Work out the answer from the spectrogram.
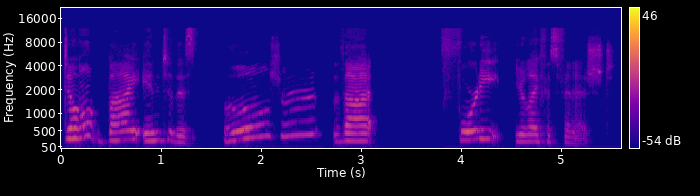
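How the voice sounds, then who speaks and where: A woman's voice: on the high side, lively intonation, slow. A woman in her forties, a guest on a podcast, chatting casually and thinking aloud, with frequent laughter. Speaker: podcast guest, author and coach. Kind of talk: casual interview chat.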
